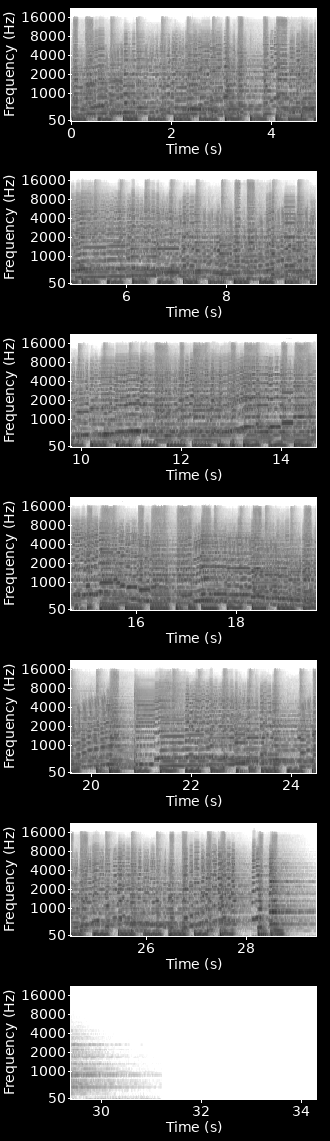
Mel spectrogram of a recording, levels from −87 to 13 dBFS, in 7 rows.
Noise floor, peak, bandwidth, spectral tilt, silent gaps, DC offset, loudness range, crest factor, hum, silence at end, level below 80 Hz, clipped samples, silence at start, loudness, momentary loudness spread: -67 dBFS; 0 dBFS; 17 kHz; -4 dB/octave; none; under 0.1%; 3 LU; 16 dB; none; 4.8 s; -24 dBFS; under 0.1%; 0 s; -16 LUFS; 5 LU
